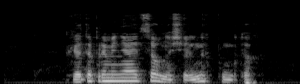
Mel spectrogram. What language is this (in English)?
Belarusian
